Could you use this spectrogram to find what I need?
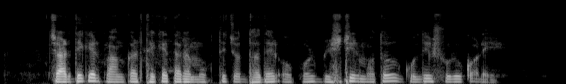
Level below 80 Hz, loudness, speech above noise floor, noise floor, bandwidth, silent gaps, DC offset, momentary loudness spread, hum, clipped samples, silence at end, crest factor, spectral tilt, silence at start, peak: -50 dBFS; -24 LUFS; 50 dB; -73 dBFS; 11.5 kHz; none; under 0.1%; 11 LU; none; under 0.1%; 0.7 s; 22 dB; -7.5 dB/octave; 0.5 s; -2 dBFS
